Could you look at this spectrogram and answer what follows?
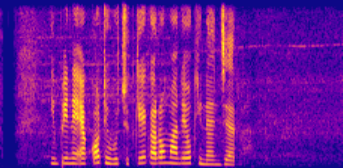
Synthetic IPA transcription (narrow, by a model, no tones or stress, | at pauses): ʔimpineɛkɔd̪̥i̤wud̥ʒ̥ṳt̪̚kekaɾomaɾioɡ̥i̤naɲd͡ʒar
